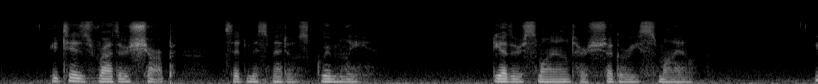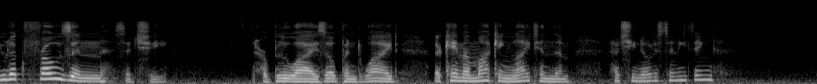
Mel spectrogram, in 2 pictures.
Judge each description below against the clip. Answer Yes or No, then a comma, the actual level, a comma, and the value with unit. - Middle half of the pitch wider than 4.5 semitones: No, average, 3.9 semitones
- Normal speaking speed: No, slow, 130 wpm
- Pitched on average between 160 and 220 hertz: No, low, 135 Hz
